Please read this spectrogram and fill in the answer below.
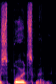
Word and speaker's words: sportsmen: good family who were Sportsmen a French word pronounced with the accent on the men the only trouble was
